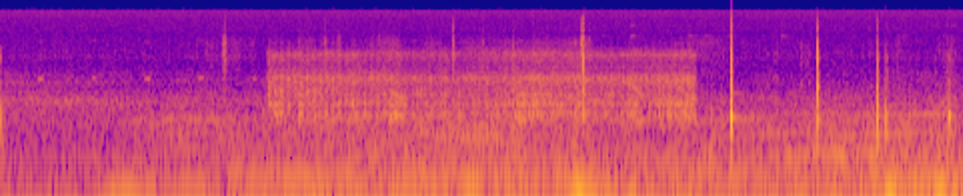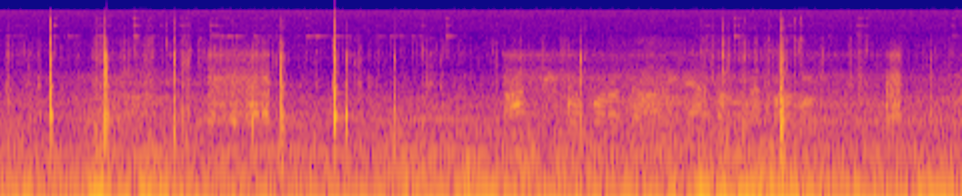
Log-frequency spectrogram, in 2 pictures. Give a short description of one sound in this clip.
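A car engine hums and tyres rumble over the road as the car drives off.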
